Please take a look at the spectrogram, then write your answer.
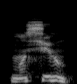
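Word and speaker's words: monsieur: আচ্ছা, বাকিগুলো এখান থেকে দেখি, এখানে বানানটা কি? মসিউ।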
